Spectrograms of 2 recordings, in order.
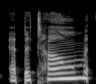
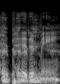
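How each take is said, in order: First: The word is pronounced the way it is spelled. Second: The word is pronounced the standard way. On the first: The speaker calls it wrong. "I did say epitome" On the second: The speaker calls it right. "instead of epitome"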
